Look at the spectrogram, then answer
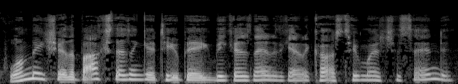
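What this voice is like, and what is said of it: Imitates another person's voice. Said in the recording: “That's how you sound. ... That was my best you impression.”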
